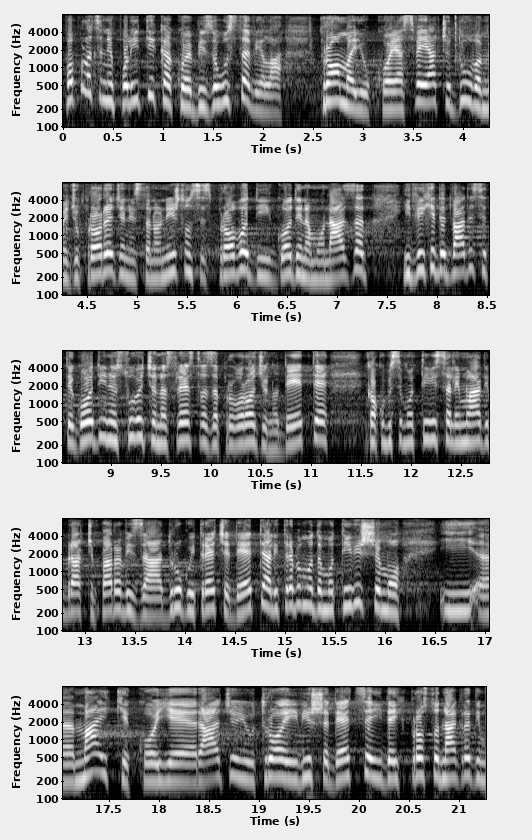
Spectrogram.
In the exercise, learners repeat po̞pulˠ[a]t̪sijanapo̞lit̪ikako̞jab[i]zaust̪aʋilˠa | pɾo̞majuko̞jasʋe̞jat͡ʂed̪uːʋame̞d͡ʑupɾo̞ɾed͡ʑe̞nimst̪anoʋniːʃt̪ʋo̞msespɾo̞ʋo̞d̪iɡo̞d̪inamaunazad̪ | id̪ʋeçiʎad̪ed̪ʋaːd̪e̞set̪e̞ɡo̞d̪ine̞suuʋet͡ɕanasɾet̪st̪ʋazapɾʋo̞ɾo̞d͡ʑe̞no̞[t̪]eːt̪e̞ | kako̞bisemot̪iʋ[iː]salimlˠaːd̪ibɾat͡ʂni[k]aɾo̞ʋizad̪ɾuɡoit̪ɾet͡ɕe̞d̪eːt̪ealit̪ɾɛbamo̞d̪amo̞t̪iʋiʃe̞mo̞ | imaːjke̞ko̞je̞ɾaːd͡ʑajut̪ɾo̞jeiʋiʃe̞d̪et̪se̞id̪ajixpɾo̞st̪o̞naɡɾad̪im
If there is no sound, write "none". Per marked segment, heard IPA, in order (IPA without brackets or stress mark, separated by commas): a, i, d̪, i, p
